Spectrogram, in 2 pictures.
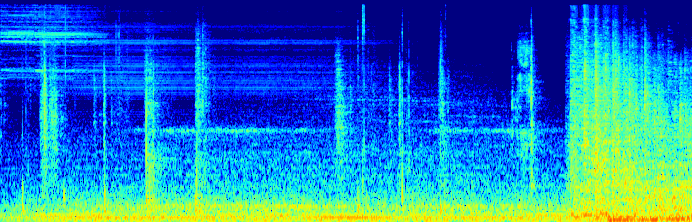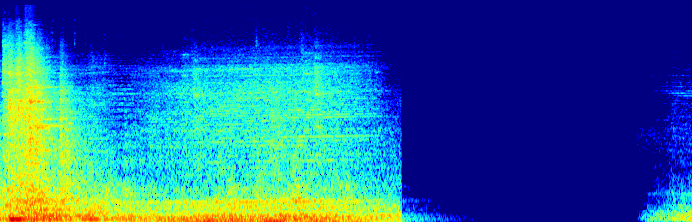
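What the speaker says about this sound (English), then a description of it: "The elevator raced downward, plummeting towards an unknown fate." An elevator in The Stanley Parable descends with a rumbling mechanical drone that swells and roars for several seconds, then cuts off abruptly into silence.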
